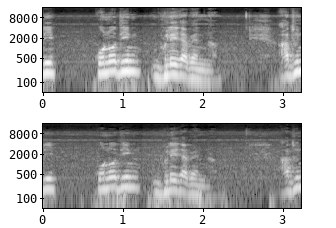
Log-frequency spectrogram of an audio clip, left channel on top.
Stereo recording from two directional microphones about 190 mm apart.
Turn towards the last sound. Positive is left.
turn(degrees=35)  # may be behind; listen again after turning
